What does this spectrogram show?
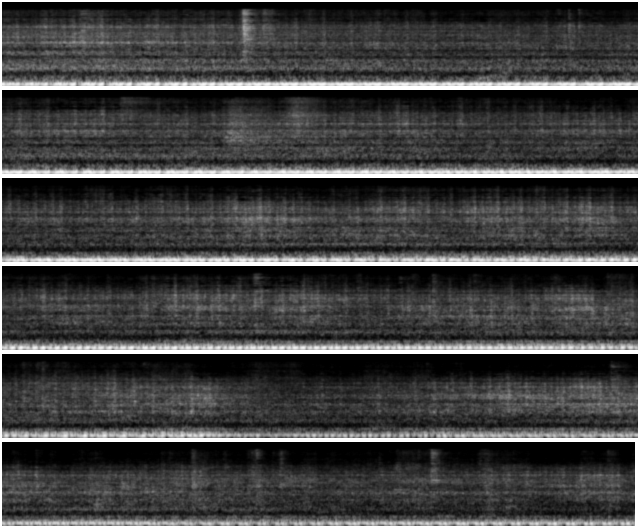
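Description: Freight train rolling past close by: a loud, steady low rumble from the diesel locomotive and the loaded rock hopper cars, with continuous wheel clatter. The loudness drops a little about two-thirds of the way through, as the locomotive draws away and only the cars pass.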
